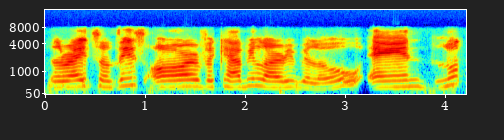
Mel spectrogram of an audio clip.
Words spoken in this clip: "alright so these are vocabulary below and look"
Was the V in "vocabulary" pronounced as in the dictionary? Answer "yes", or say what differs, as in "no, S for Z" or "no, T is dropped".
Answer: yes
